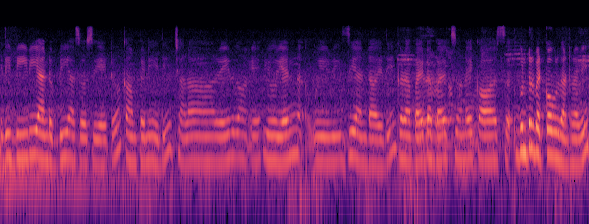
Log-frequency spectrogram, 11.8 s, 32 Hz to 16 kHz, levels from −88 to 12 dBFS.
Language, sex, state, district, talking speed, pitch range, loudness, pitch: Telugu, female, Andhra Pradesh, Anantapur, 115 wpm, 180-200 Hz, -22 LUFS, 190 Hz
